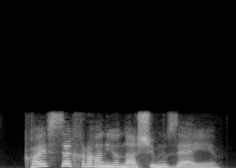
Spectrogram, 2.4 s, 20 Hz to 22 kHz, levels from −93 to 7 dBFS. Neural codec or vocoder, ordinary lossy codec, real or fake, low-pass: codec, 16 kHz, 0.8 kbps, ZipCodec; none; fake; 7.2 kHz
